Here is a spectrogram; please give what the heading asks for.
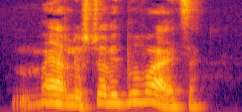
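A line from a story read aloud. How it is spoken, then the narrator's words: Hoarse. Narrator (Ukrainian): обізвався хрипло Люк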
